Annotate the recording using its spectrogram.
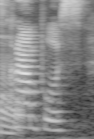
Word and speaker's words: Krampus: Because that's the way it's supposed to be said. Oh. It's Krampus. – Okay. – Because it's German, so it's not Krampus.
